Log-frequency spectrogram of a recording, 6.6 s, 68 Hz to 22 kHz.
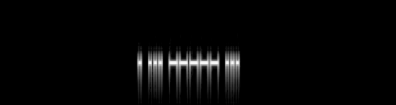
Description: Morse code, heard as a keyed tone, about 28 wpm, 700 Hz. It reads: ES0S
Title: DXCC-100 Call Signs - 4 Characters - Repeated 3x - 28wpm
